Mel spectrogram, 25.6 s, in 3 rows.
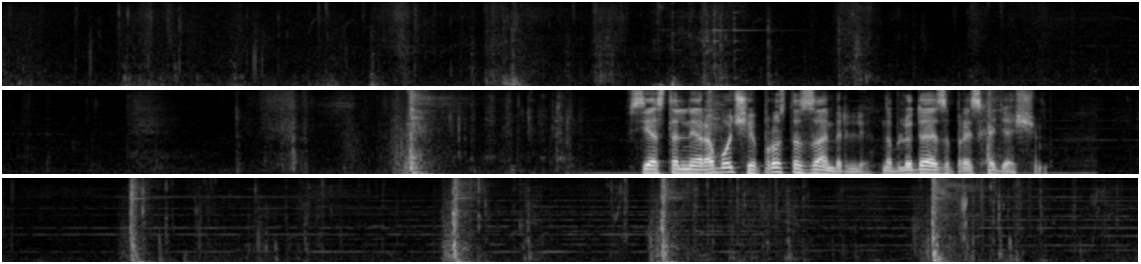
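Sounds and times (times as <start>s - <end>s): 
axe chopping into a tree stump to split it: 11.5s - 12.1s, 18.0s - 19.6s, 20.3s - 23.1s, 23.9s - 24.9s
speech: 13.3s - 16.6s.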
